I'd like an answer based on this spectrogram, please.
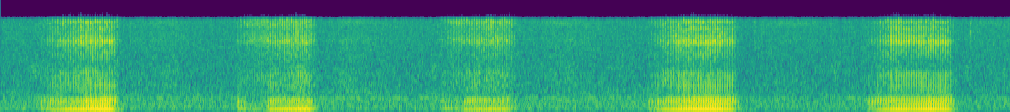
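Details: Sleeping English Mastiff puppy, tired after sit training, snoring loudly; five deep rumbling, rattling snores roughly every one and a half seconds, each swelling then fading, with quiet pauses between.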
